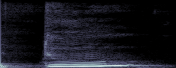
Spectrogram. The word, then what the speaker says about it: tous: un au masculin pluriel le s de tous se prononcent exemple les volontaires en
